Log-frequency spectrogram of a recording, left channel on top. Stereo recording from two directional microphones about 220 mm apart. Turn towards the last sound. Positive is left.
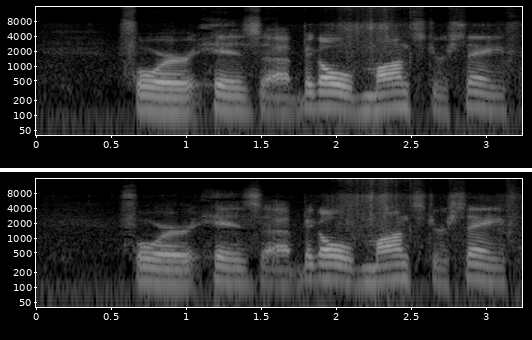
turn(degrees=10)  # may be behind; listen again after turning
